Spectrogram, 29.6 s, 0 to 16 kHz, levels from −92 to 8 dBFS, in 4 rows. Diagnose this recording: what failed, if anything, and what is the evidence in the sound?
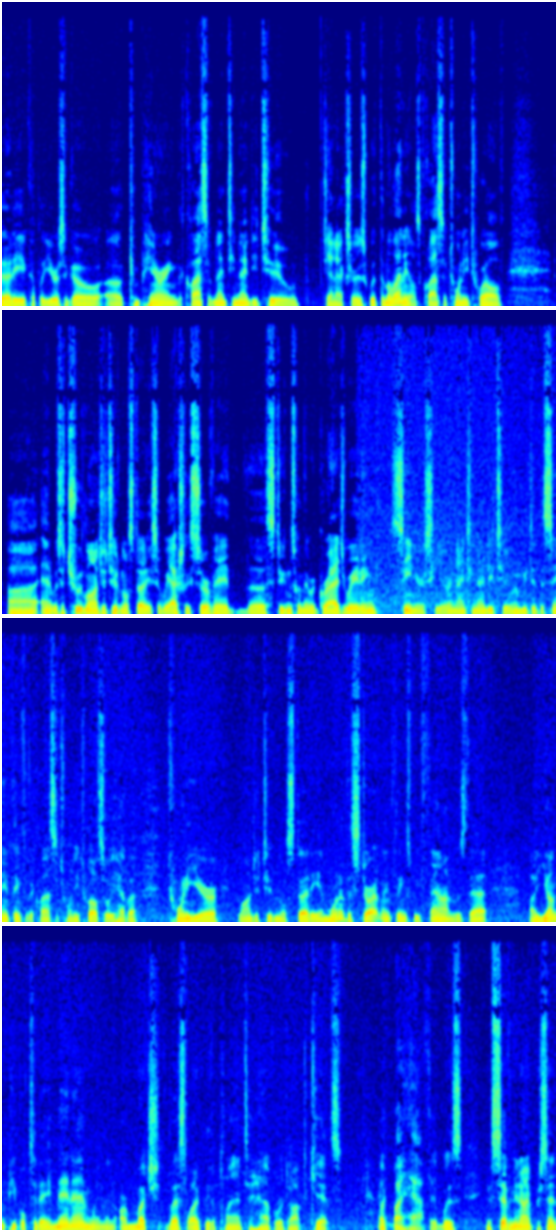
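The call-processing noise suppressor misjudged speech as noise four times: 0.38–3.57 s, 14.06–16.45 s, 23.72–26.34 s (after "men and women") and 27.0–27.87 s. In each case it was speech cut by the noise suppressor. Brief fragments, totalling a few tenths of a second, dip by about 10 to 11 dB and sound swallowed.

The noise suppressor was catching up at 12.11–14.57 s, just after "students when they were". The room noise jumps by about 11 dB around 12 s, and the suppressor's noise estimate trails it. For 2.46 s the noise leaks through before it settles about 10 dB lower.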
